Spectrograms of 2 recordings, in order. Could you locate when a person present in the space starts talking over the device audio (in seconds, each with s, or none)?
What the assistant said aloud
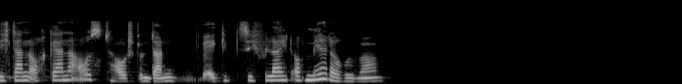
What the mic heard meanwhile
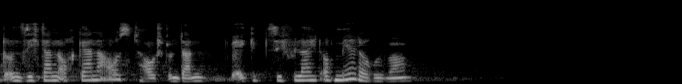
none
